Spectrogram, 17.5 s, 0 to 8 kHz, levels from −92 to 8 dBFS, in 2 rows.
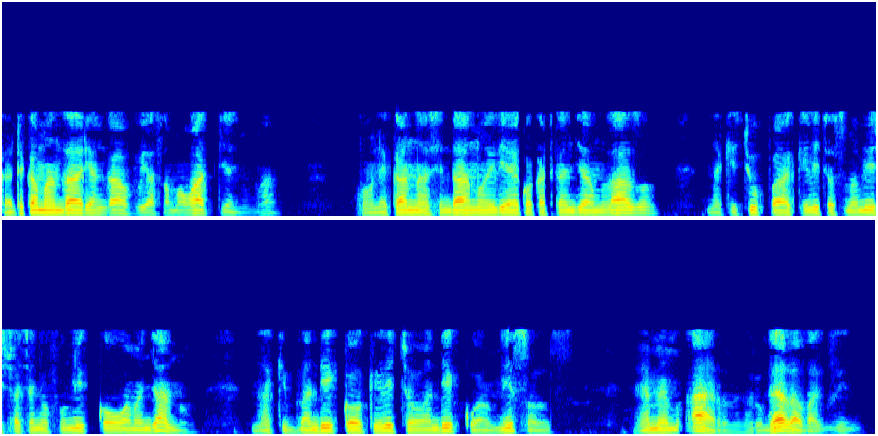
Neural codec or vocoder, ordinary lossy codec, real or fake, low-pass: none; AAC, 16 kbps; real; 7.2 kHz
